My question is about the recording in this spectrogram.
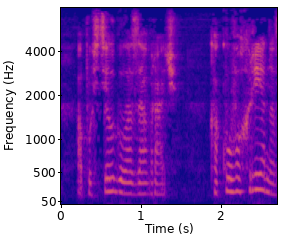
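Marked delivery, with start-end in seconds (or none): none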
